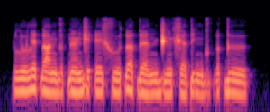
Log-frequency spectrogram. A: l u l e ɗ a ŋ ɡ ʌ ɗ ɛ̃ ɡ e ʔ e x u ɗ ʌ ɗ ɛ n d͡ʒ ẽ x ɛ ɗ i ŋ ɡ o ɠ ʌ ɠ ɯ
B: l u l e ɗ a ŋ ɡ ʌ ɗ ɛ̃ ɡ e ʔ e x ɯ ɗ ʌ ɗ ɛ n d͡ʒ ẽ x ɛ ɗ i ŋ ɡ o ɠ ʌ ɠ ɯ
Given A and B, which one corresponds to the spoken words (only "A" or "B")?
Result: A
